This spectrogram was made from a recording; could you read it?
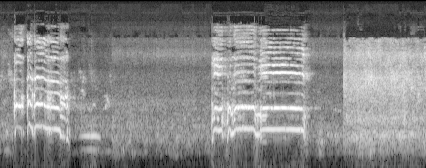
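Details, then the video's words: Two crows from roosters on a chicken farm, each about one to two seconds of loud harmonic crowing with a stepped held note, separated by quiet farm background; a burst of broad hissing noise follows at the end. "The Rooster's Crow: The Sound of a New Beginning"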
